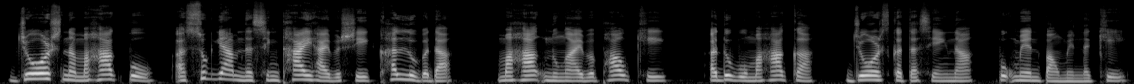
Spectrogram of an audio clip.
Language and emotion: Manipuri, neutral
